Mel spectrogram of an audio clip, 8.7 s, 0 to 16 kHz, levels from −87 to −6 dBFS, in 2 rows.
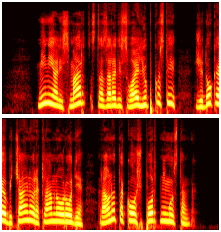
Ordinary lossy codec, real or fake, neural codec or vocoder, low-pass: Opus, 32 kbps; real; none; 14.4 kHz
